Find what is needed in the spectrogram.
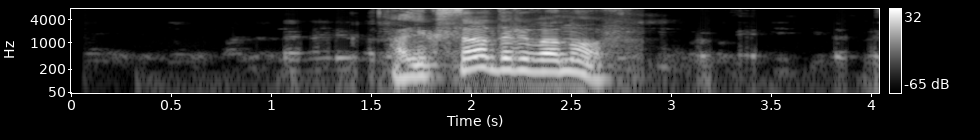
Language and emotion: Russian, positive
